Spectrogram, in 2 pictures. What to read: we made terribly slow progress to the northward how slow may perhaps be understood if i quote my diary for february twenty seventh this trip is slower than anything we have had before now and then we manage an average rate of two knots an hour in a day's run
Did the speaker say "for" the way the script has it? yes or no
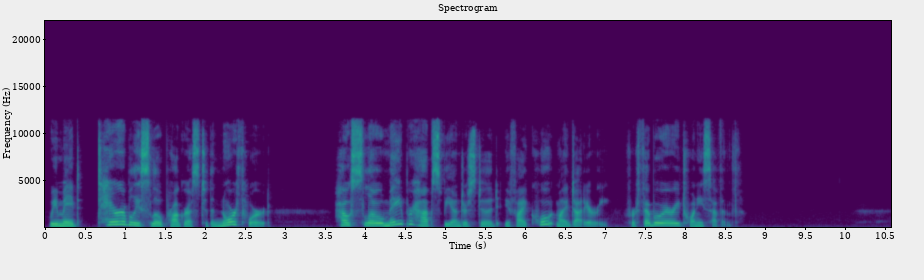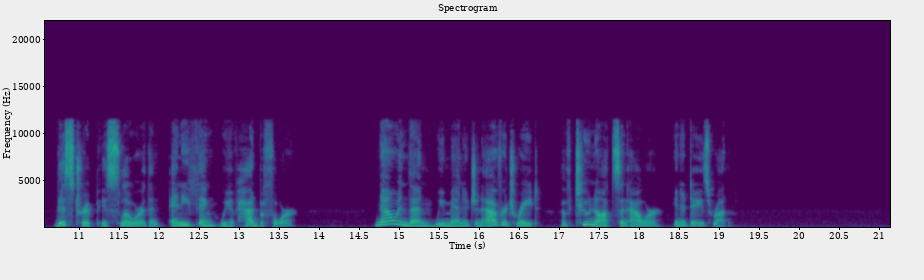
yes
